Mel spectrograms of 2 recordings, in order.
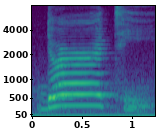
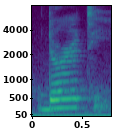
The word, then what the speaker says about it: dirty: Một, chúng ta sẽ đọc rõ đuôi T ra.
